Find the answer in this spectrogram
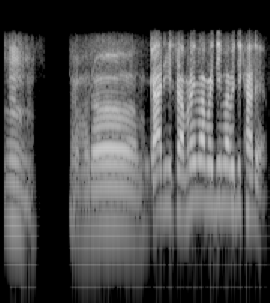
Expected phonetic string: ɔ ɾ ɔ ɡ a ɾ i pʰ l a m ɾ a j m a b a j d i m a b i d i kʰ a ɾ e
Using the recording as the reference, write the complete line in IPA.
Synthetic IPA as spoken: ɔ ɾ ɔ ɡ a ɾ i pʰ ɾ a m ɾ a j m a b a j d i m a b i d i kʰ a ɾ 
